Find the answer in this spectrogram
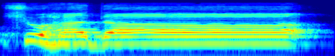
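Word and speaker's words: شهداء: ഒരു വാചകം ശ്രദ്ധിക്കുക പിന്നെ ശുഹദാ ശുഹദാ നല്ലോണം നീട്ടണം കാരണം എന്താ അവിടെ നീട്ടാനും ഉണ്ട് പിന്നെ വരുന്നത് ഹംസയാണ് അപ്പൊ നീട്ടാൻ വരുന്നു പിന്നെ ഹംസയും വന്നാൽ നല്ലോണം നീട്ടണം നല്ല നീട്ടണം പിന്നെ സ്വാദിഖിൻ സാദിക് അല്ല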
